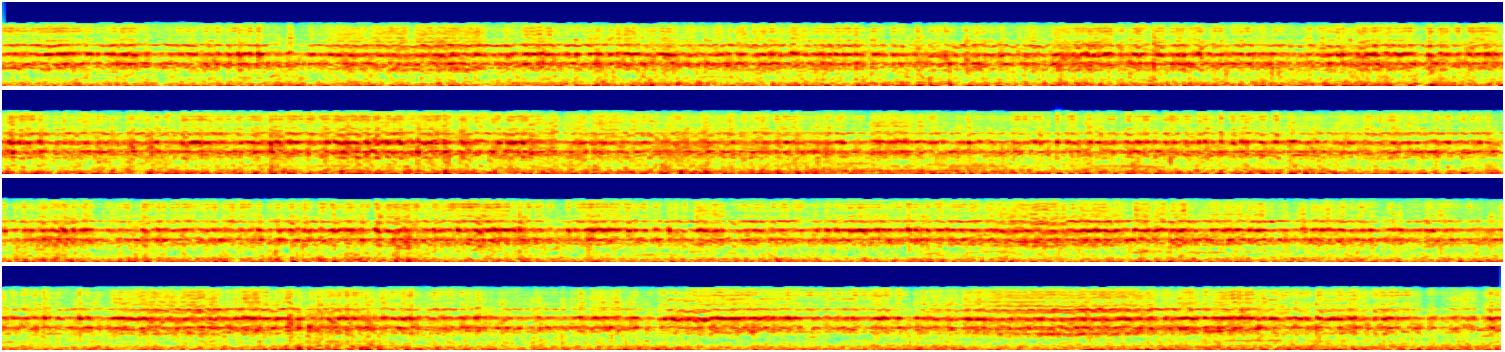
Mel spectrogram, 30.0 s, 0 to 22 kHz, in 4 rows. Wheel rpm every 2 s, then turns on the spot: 230, 230, 230, 230, 230, 230, 240, 230, 230, 230, 230, 230, 230, 230, 220.
none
